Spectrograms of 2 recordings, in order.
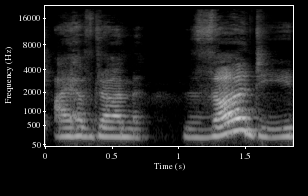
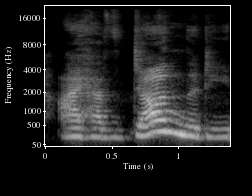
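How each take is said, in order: First: The stress is on "deed". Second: The stress is on "done".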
